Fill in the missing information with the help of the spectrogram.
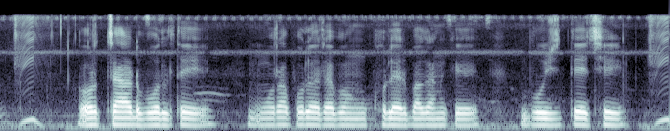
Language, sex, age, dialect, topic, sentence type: Bengali, male, 18-24, Western, agriculture, statement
